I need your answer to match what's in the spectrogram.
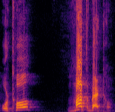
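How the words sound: There is a pause right after 'utho'. Get up, don't sit. "अगर आप ना रुके तो उठो पे रुक जाए"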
